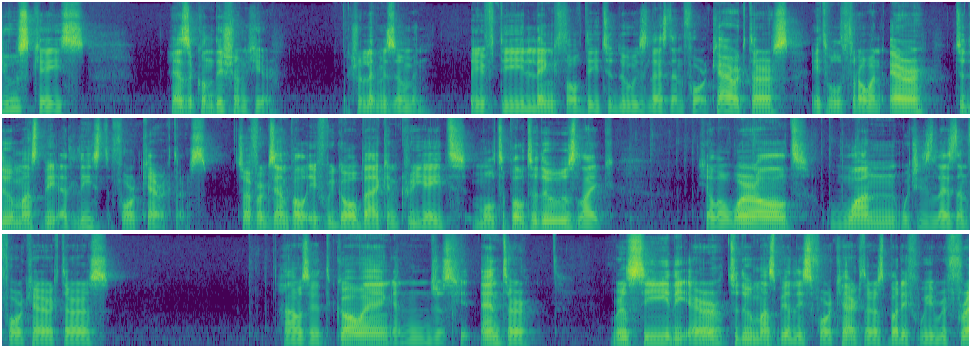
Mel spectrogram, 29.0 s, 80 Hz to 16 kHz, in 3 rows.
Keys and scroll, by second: 0.0-2.3 typing, 3.5 super+=, 3.9 super+=, 4.7 typing, 6.1 Escape, 8.0-9.0 typing, 12.2 super+Tab, 15.4-18.3 typing, 21.3-23.3 typing, 23.6 Return, 28.3 super+r.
